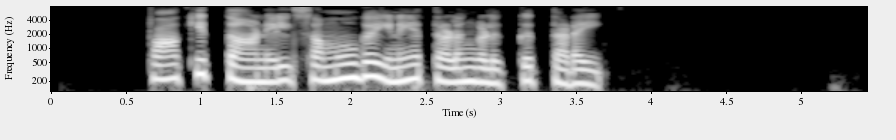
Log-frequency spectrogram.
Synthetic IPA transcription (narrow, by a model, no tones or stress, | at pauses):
paːkɪst̪ːaːnɪlsɐmuːɣɐɪɳɐjɐt̪ːɐɭɐŋɡɐɭɯkːɯt̪ːɐɽɐɪ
